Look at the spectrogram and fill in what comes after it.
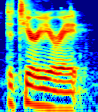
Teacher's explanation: The main stress in deteriorate is on the tier syllable. And even though we have the letters ER here, we have the ear diphthong. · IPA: /dɪˈtiriəreɪt/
